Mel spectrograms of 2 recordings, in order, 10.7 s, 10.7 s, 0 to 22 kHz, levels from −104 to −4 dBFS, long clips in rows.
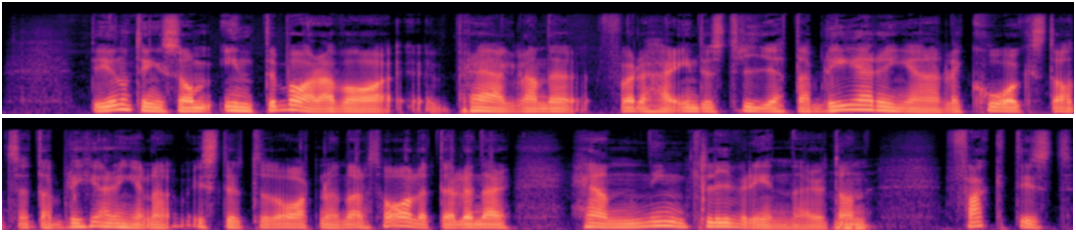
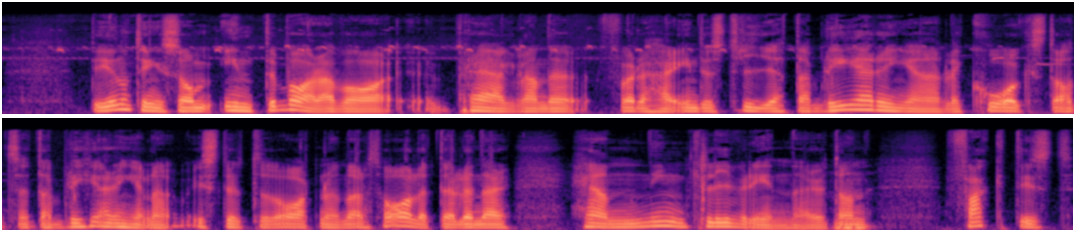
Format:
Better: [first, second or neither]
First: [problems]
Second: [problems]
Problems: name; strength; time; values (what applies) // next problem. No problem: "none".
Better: first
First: none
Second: animal sounds; faint; throughout; 20 dB below the speech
